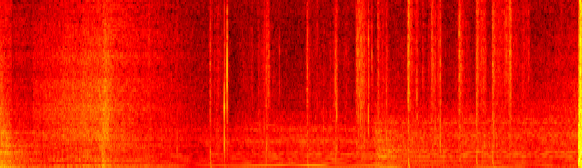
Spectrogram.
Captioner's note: gunshots firing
